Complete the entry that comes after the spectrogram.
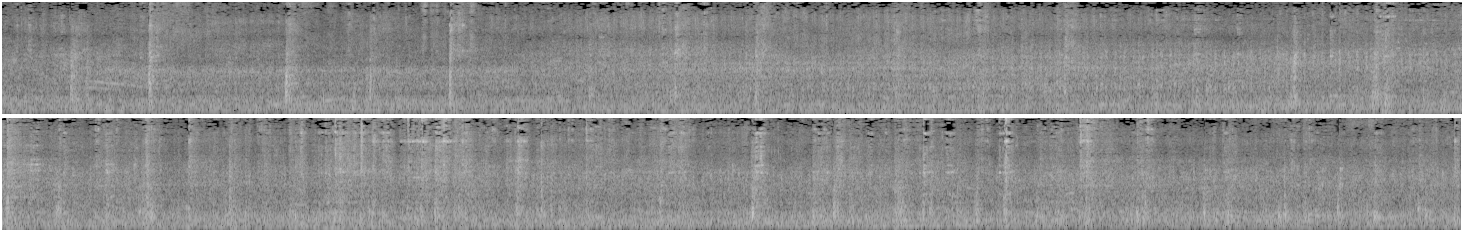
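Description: Pakistan Railways passenger train running, heard from aboard a coach: a steady rumble with irregular clicks and knocks of the wheels over rail joints. The clicks come thicker in the second half.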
